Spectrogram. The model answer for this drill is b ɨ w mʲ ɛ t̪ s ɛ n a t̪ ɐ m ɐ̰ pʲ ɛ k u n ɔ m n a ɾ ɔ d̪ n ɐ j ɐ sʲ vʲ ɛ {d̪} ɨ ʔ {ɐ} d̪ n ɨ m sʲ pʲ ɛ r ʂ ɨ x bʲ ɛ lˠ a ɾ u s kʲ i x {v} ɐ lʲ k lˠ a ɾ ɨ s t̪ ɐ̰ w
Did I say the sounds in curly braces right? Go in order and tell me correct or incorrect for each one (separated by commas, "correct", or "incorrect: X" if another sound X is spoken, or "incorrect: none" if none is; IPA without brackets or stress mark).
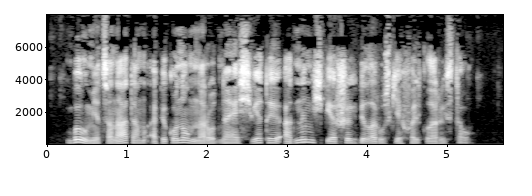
incorrect: t̪, incorrect: a, incorrect: f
